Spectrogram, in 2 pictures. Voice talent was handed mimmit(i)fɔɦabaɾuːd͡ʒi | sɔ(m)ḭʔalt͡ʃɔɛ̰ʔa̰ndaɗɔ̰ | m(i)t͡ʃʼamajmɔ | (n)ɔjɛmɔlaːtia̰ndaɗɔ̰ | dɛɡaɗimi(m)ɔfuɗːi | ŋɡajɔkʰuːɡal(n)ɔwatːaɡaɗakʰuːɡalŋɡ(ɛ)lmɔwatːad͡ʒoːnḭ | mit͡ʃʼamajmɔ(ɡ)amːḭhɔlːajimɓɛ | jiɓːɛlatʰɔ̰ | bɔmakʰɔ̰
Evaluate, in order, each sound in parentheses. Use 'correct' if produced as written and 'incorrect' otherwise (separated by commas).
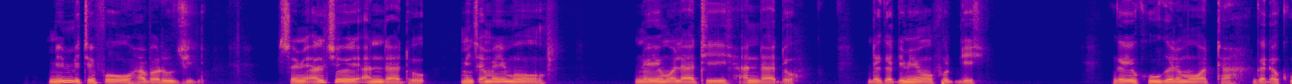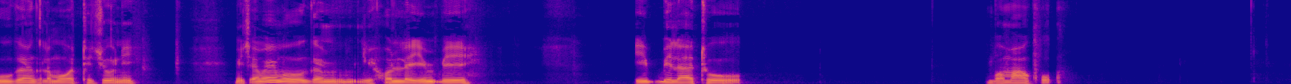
incorrect, correct, correct, correct, correct, incorrect, incorrect, correct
